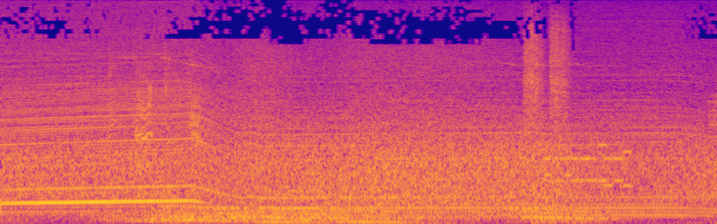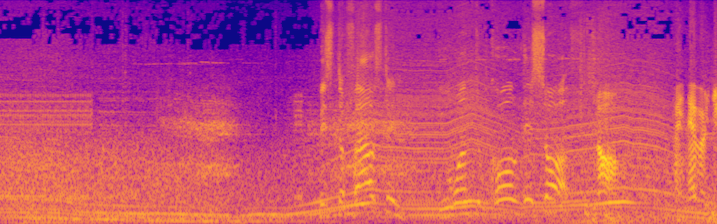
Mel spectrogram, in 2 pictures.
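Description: A car engine hums steadily as the car drives along, its pitch shifting with the speed.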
